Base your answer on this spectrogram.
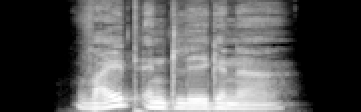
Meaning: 1. comparative degree of weitentlegen 2. inflection of weitentlegen: strong/mixed nominative masculine singular 3. inflection of weitentlegen: strong genitive/dative feminine singular
- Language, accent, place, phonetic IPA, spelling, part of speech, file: German, Germany, Berlin, [ˈvaɪ̯tʔɛntˌleːɡənɐ], weitentlegener, adjective, De-weitentlegener.ogg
